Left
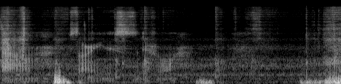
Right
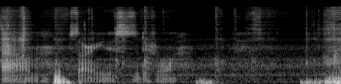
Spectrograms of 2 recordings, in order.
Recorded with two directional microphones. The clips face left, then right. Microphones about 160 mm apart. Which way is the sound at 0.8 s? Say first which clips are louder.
Right 2 dB; 20° right (ahead or behind).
